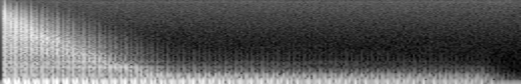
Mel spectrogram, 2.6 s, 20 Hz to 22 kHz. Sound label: 5th pulse, yamaha rm1x synth bass and lead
